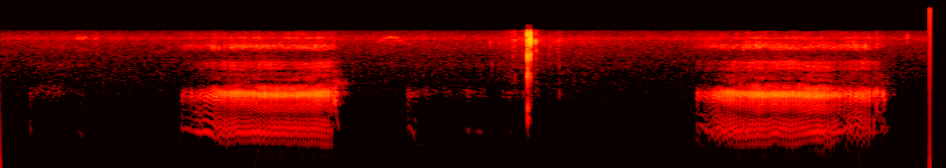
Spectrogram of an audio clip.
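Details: Sleeping pug (flat-faced dog) snoring for one minute: loud rumbling snores about a second each, with quieter breaths between; snoring.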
